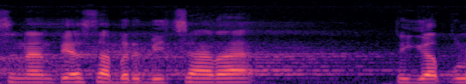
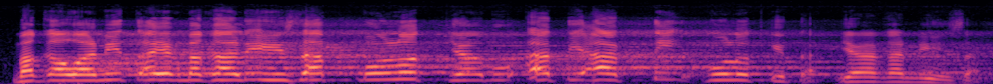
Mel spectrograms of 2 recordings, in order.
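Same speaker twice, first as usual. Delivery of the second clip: loud, high sermon warning; stern preaching; 7 semitones higher, 6 dB louder than usual. Acted. Preacher warning women about their tongues, forceful. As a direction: warn the hall forcefully.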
